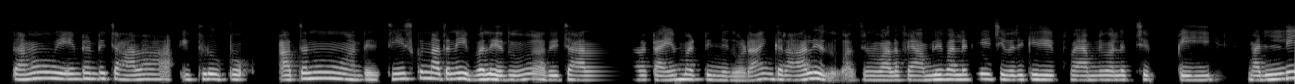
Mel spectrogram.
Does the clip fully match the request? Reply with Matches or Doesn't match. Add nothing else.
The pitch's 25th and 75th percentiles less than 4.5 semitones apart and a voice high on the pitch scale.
Matches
